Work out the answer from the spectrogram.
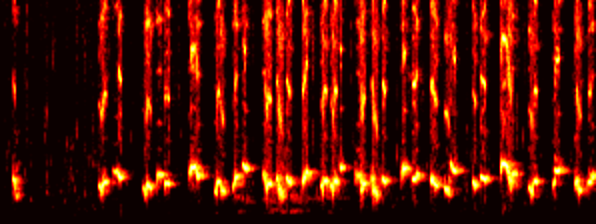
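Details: Sooty-headed bulbul song used as a lure to make other birds answer: after a brief quiet start, a lively string of short bubbly whistled notes, rising and falling, repeated several times a second without pause.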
